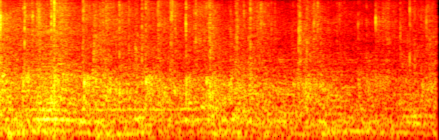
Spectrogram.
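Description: Audience applause, many hands clapping, gradually fading.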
